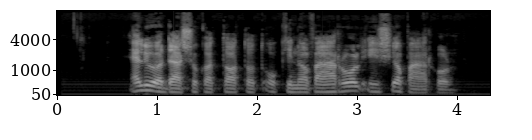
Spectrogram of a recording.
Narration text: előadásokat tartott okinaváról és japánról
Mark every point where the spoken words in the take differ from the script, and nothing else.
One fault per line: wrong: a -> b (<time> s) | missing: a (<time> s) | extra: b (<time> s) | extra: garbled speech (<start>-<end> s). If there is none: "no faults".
no faults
